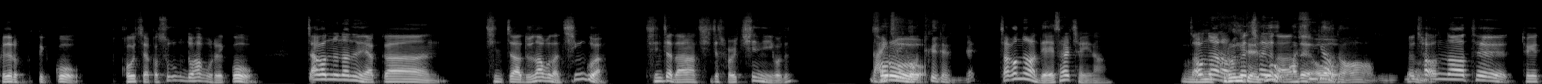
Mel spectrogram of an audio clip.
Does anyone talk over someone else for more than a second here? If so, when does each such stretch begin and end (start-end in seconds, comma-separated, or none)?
11.9-13.4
